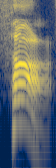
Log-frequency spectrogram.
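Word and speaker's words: ث: অতএব এই উচ্চারণটা সা, এই সার উচ্চারণটা কখনোই ওস্তাদ ছাড়া আমরা পারবো না। সা, জিহ্বা বের হবে, সা, সা, আমার মুখের দিকে একবার খেয়াল করলেই হয়ে যাবে ইনশাআল্লাহ। জিম, এটা ইজি, জিম, জিমের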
